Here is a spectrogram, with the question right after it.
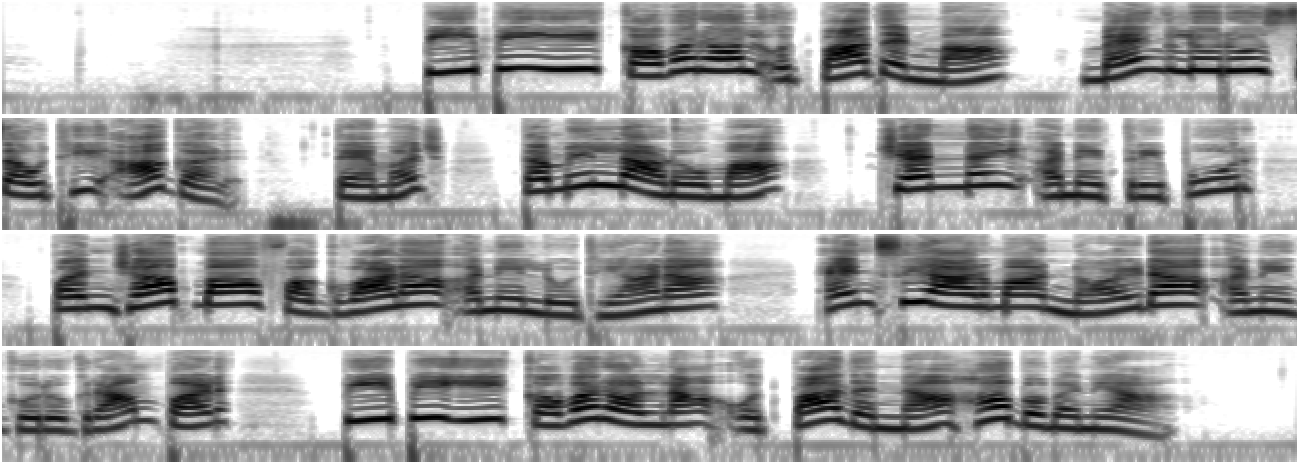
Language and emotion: Gujarati, neutral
